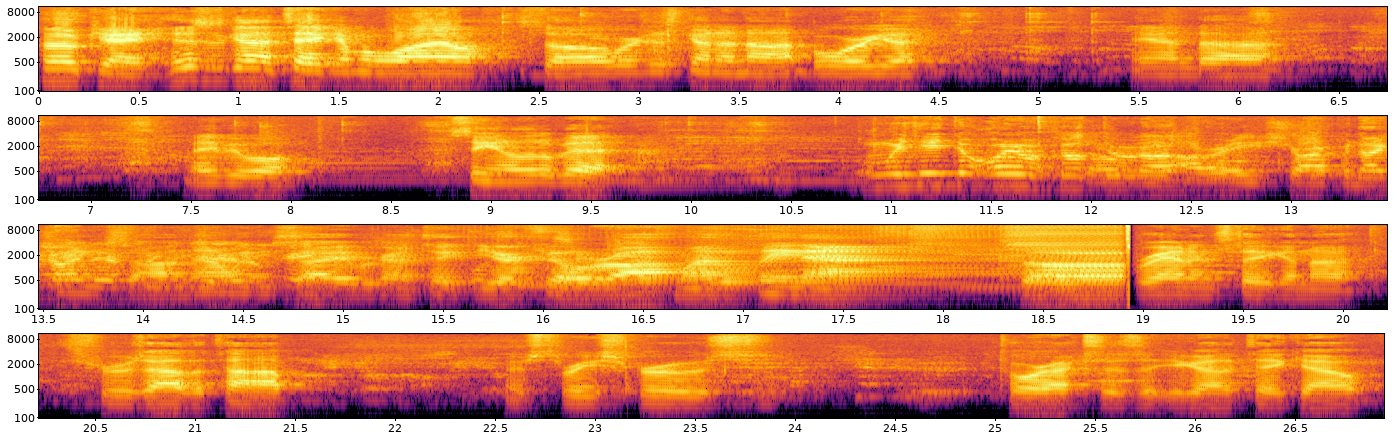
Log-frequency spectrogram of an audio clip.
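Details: Adult male speaker; speech.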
